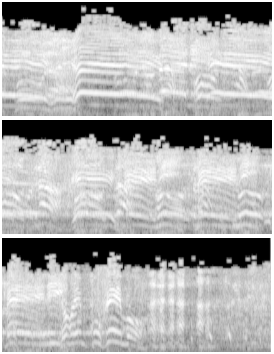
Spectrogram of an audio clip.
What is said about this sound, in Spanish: ¡Bien! ¡Muy bien! ¡Bravo! ¡Bien! ¡Aplauso!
